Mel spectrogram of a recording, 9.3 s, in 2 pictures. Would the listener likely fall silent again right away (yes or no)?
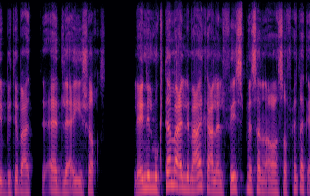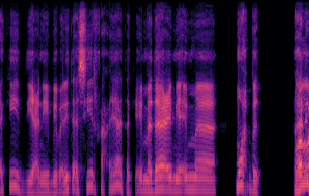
yes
